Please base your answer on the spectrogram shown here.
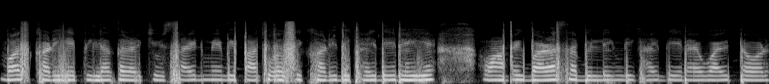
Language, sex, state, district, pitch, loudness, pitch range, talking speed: Hindi, female, Bihar, Purnia, 205 Hz, -15 LUFS, 200-210 Hz, 225 wpm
